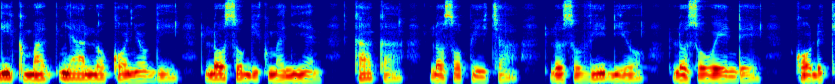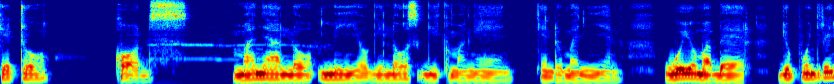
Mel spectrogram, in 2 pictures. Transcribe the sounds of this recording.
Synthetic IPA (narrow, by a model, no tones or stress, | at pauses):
ɡikmaɲalɔkɔɲɔɡɪ | lɔsɔɡikmaɲien | kaka | lɔsɔpɪt͡ʃa | lɔsovidio | lɔsowende | kɔdketo | kɔds | maɲalɔmɪjɔɡɪlɔsɡikmaŋɛɲ | kendomaɲen | wojomabɛr | d͡ʒopwoɲd͡ʒɾe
